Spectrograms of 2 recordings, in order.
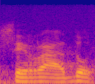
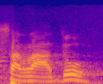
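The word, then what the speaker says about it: cerrado: Ang tamang pronunciasyon eh serado eh. Mga ninuno nating hindi marunong talagang kastila ginawa sarado. Ayon sarado pero talagang serrado.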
